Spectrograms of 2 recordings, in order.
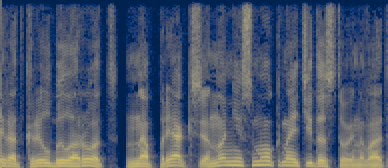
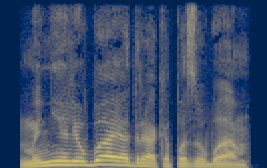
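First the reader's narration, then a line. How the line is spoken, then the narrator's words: Growl. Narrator (Russian): прорычал тот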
